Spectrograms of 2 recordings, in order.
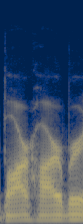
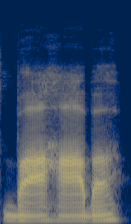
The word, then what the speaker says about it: Bar Harbor: They say don't pronounce the R's up there, so it's instead of Bar Harbor, it's Bahaba.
